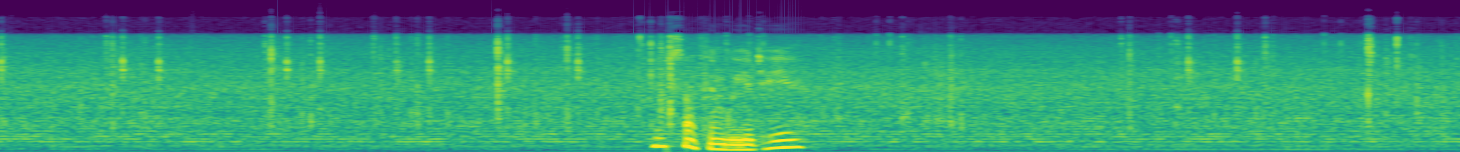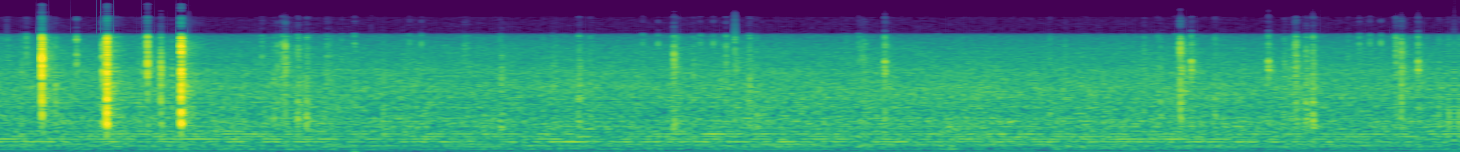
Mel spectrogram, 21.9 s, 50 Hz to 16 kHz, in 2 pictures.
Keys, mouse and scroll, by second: 4.6 ctrl+Tab, 5.3-8.3 right drag, 6.6 g, 8.6-10.9 middle drag, 9.6-11.7 right drag, 10.1 KP_1, 10.9 ctrl+KP_1, 11.3 KP_Decimal, 11.7 ctrl+KP_3, 11.9 KP_Decimal, 12.7 ctrl+Tab, 13.6-15.6 right drag, 14.2 z, 14.7 g, 15.6 a, 15.8-18.2 right drag, 16.0 g, 17.1 z, 17.2-20.9 middle drag, 19.1 a, 20.4 ctrl+Tab, 20.9-21.9 right drag.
